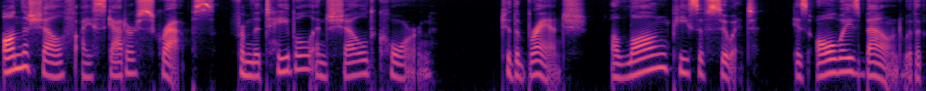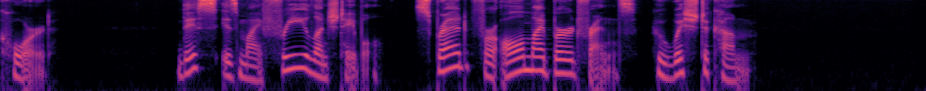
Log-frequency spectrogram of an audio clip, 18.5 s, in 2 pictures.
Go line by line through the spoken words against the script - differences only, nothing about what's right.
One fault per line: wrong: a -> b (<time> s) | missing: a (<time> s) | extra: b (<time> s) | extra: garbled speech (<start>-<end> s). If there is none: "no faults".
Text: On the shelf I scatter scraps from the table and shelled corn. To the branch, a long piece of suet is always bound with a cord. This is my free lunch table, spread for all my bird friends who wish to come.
no faults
